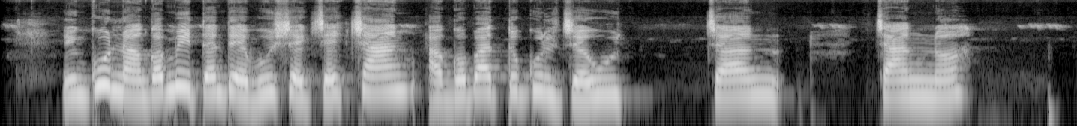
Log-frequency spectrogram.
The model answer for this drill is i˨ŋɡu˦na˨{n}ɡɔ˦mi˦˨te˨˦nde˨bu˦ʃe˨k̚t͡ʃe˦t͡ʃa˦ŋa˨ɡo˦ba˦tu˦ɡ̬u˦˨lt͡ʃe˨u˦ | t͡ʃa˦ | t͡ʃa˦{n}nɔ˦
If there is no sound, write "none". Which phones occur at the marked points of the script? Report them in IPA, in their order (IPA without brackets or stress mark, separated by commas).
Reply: ŋ, ŋ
